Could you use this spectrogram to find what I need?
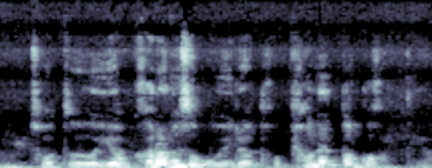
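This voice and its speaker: A medium-pitched woman, with audible room echo and noticeable background noise. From South Korea, Busan. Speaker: actress. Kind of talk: post-screening Q&A.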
